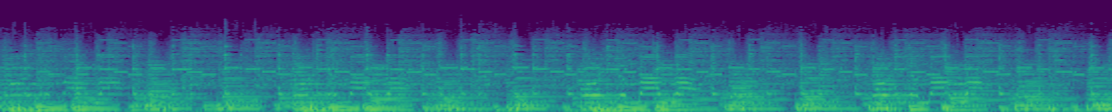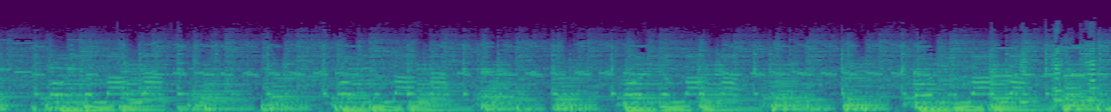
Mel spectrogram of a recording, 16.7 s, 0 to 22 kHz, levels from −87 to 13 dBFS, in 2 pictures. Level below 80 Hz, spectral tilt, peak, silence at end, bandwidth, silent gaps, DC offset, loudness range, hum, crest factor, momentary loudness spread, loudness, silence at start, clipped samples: -22 dBFS; -7 dB/octave; -2 dBFS; 0 s; 9 kHz; none; under 0.1%; 1 LU; none; 16 dB; 5 LU; -19 LUFS; 0 s; under 0.1%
